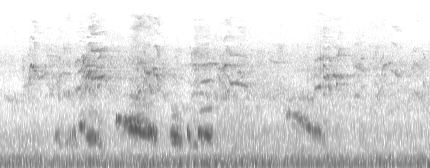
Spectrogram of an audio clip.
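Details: An Australian magpie in a tree at Kings Park, Perth, Western Australia, delivers a string of fluty, broken warble notes, then a single descending phrase, against a persistent low hum.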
